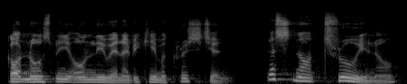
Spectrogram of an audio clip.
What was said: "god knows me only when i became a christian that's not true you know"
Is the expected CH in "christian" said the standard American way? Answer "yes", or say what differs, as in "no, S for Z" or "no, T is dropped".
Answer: yes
